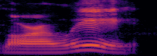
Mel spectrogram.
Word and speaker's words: Lorilei: called the lauraliz but it's spelled like but it's my name is said Laura Lee the story is and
